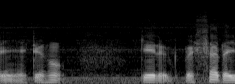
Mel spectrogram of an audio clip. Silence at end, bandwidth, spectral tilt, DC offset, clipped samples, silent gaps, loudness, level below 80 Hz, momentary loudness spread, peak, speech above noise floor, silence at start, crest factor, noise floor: 0 s; 11.5 kHz; -7.5 dB/octave; under 0.1%; under 0.1%; none; -27 LUFS; -54 dBFS; 24 LU; -10 dBFS; 22 dB; 0 s; 16 dB; -47 dBFS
